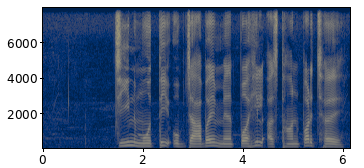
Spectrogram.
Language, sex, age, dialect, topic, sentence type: Maithili, male, 18-24, Bajjika, agriculture, statement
